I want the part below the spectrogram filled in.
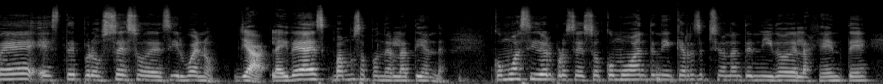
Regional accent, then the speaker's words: Mexico; Nosotros como mexicanos tenemos un país súper rico en este sentido

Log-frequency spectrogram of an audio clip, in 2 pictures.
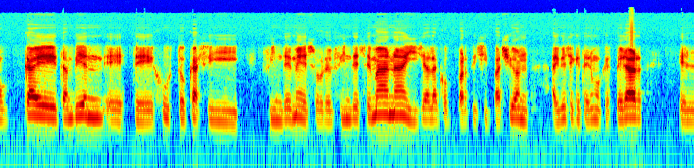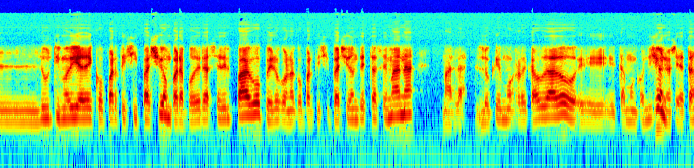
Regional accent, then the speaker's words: Santa Rosa, La Pampa, Argentina; somos todos de Santa Rosa, relaciones de familia

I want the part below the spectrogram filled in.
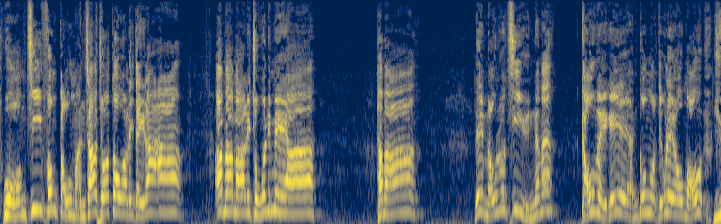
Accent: Hong Kong; 我作為一個香港人，我作為一個普通選民，

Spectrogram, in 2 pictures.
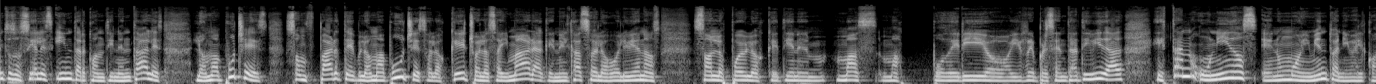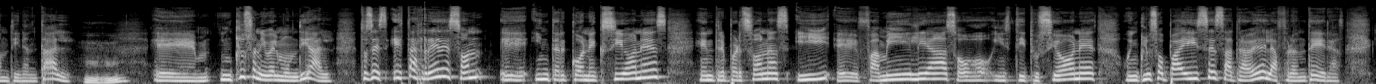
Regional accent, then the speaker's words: Buenos Aires, Argentina; siempre me presento como una porteña avergonzada, de nuestra soberbia, de nuestra ignorancia, incluso con nuestro propio país.

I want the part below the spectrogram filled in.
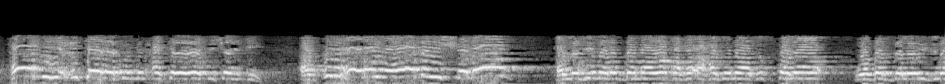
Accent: Palestine; وأن نتنازل عن بلادنا فلسطين

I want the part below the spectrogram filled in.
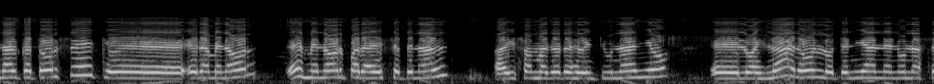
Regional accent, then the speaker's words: Bariloche, Río Negro, Argentina; soy de Bariloche, está mi origen, está mi raíz. El Nahuel Huapi es mi lugar, ¿no?

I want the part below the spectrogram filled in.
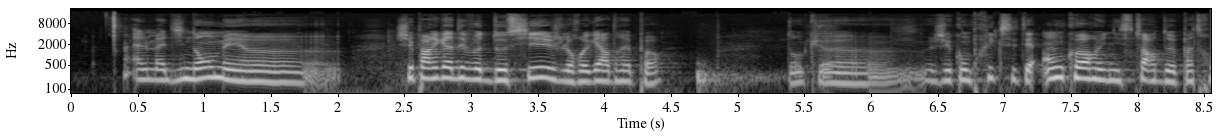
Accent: France; born there; moi, je suis née en France, de parents nés en France

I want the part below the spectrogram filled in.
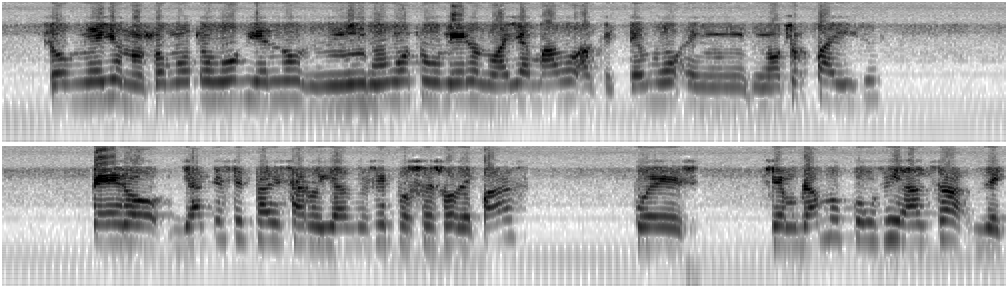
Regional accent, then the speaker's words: Venezuela; igual que como cualquier venezolano tenemos

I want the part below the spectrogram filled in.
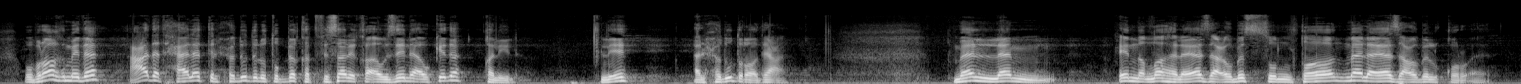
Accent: Egypt; عندنا في مصر

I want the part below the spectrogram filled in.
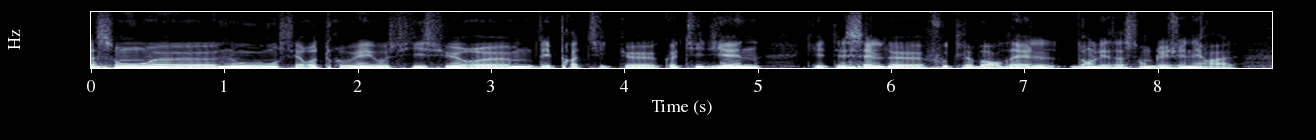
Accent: Villejuif, Île-de-France, France; Banlieue rouge, voilà, pure banlieue rouge. Moi, je venais de Villejuif, d'une mère ouvrière et d'un père immigré italien.

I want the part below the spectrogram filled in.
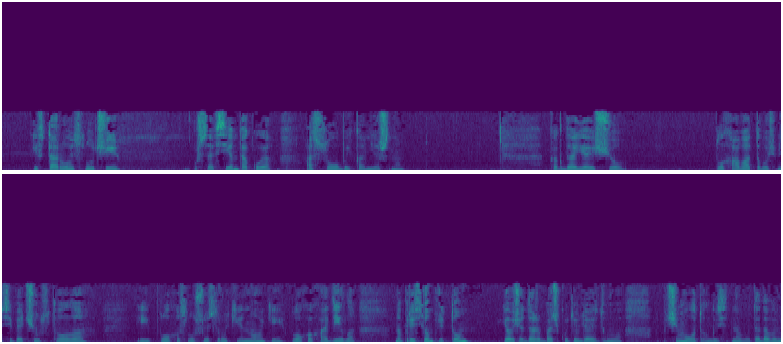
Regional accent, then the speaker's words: Russia; Мы из России, наш самолет и самолет

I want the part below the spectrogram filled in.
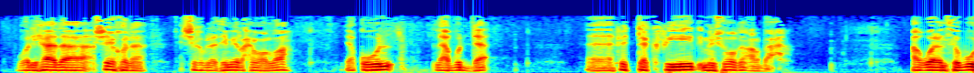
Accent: Saudi Arabia; في بلادنا المملكة العربية السعودية

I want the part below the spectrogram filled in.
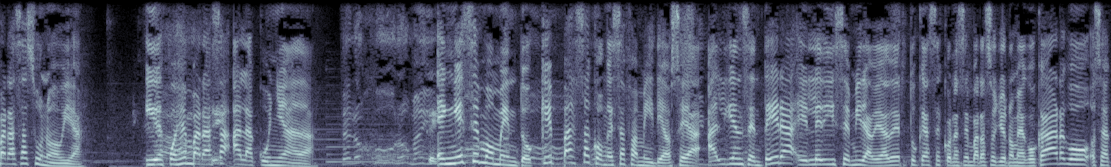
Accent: Venezuela; Ah, no, y en Venezuela, y en mi pueblo.

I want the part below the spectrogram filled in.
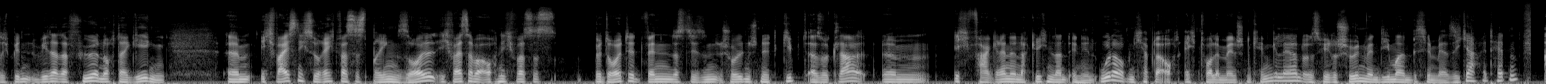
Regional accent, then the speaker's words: eastern Germany, Germany; Ich komme aus der DDR.

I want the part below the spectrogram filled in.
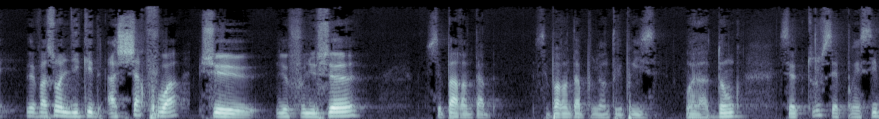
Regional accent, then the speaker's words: Côte d’Ivoire; en tant qu'Ivoirien, en tant que résident en Côte d'Ivoire

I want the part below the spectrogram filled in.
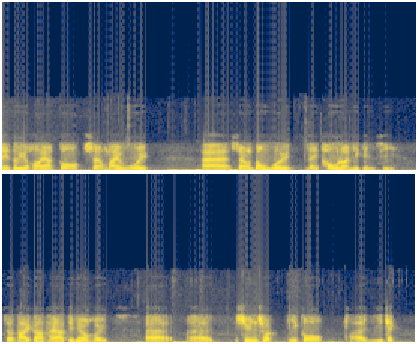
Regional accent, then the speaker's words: Fujian, China; now in Hong Kong; 咁譬如好似我哋福建人咧喺香港咧

